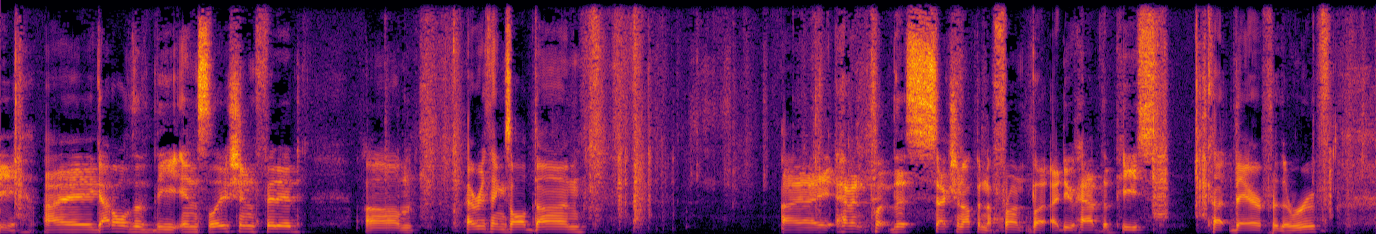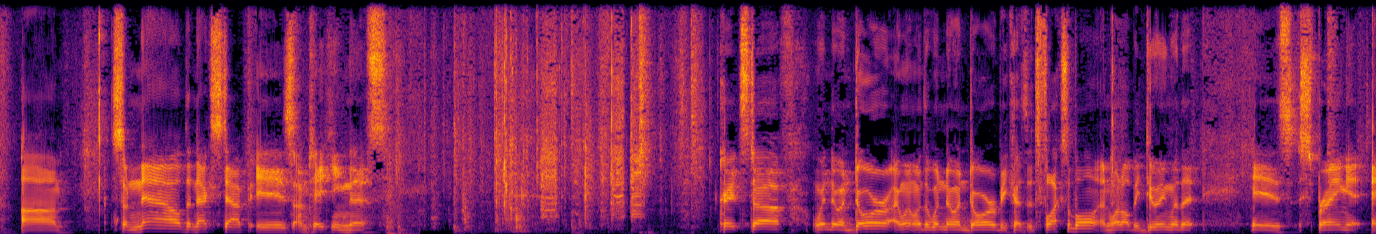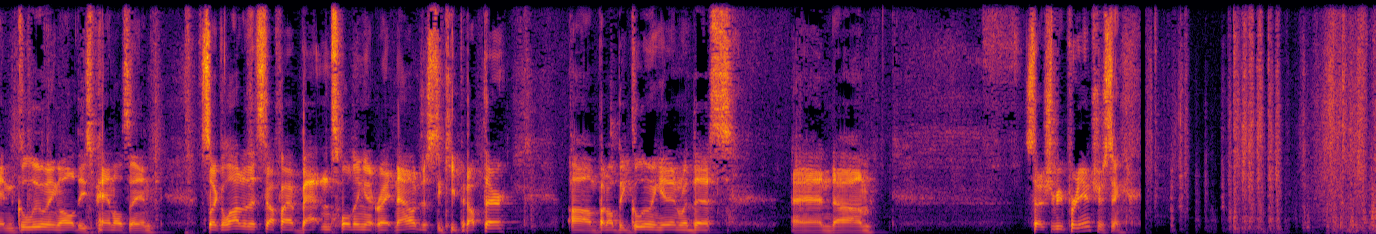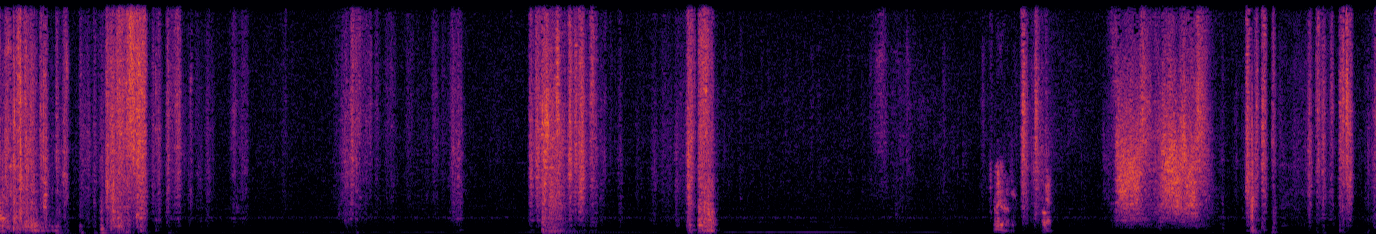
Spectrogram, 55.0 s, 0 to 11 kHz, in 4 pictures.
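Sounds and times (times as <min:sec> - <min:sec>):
rustling and scraping: 0:03.9 - 0:04.8, 0:05.4 - 0:10.3, 0:16.2 - 0:21.0, 0:39.0 - 0:48.6, 0:49.9 - 0:55.0.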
